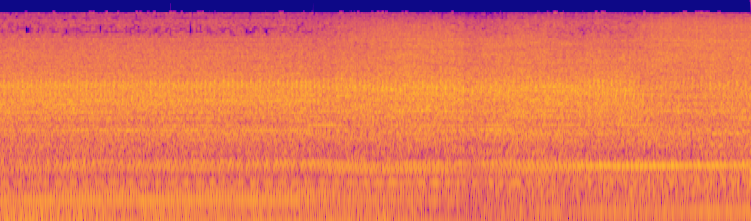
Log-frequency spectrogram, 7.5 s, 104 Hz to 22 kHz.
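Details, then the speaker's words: 1986 Toyota 4Runner 22RE after fixing a large exhaust leak at the broken Y-pipe, bolts torqued to 33 ft-lb: a steady, even, smooth idle with no exhaust puffing or ticking. Little exhaust smell; normal idle. "this is way better and I don't really smell too much exhaust so very excited on how this turned out"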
